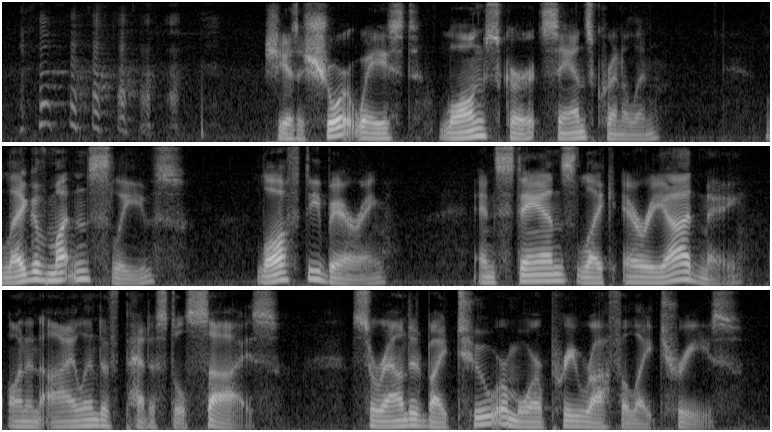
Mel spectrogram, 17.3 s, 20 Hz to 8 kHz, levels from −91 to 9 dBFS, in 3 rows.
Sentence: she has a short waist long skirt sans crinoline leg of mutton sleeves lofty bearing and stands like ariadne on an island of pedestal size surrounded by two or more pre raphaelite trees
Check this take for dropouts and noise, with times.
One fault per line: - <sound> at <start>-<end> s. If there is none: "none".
- laugh at 0.1-1.7 s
